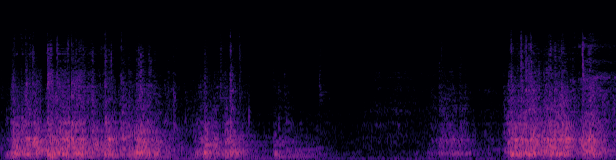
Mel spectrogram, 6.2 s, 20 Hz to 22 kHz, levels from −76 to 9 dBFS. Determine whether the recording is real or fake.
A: real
